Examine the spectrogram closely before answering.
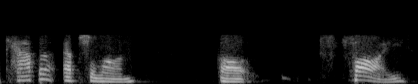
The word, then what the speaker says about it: Phi: spelled Kappa Epsilon uh Phi which is how it's pronounced many people say fee uh Alpha Lambda Ada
